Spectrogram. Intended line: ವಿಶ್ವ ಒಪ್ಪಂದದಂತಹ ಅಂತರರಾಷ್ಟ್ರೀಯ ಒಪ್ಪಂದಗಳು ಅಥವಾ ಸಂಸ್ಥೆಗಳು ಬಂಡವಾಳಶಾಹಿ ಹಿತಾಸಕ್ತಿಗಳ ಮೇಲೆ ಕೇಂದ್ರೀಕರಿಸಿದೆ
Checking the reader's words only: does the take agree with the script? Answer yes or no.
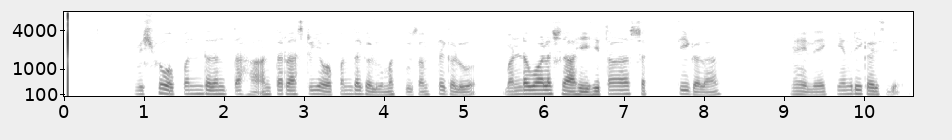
no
